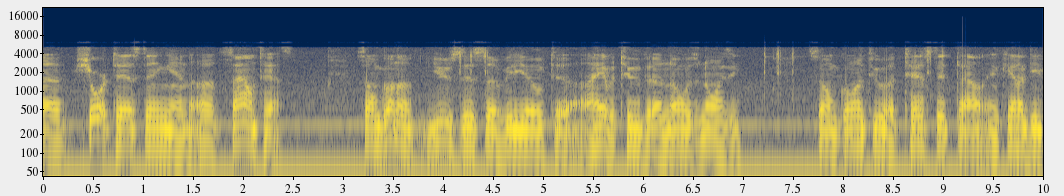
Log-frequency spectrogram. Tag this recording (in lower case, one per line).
speech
